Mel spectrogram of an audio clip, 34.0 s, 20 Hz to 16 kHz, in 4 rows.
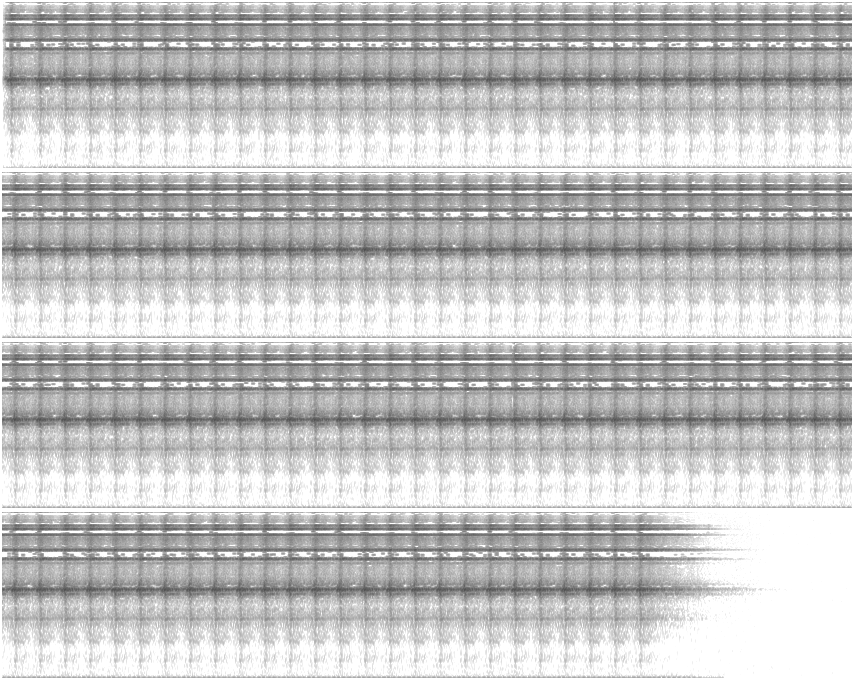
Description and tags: xmas bellis2 120BPM
xmas x-mas merry christmas bell bells carol snow winter holiday holy-night wonderland rudolph jingle chord music loop instrument interlude instrumental stereo trailer effect sfx soundeffect fx noise intro lights santa
Domain, instruments, made, No, Public, required, vst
